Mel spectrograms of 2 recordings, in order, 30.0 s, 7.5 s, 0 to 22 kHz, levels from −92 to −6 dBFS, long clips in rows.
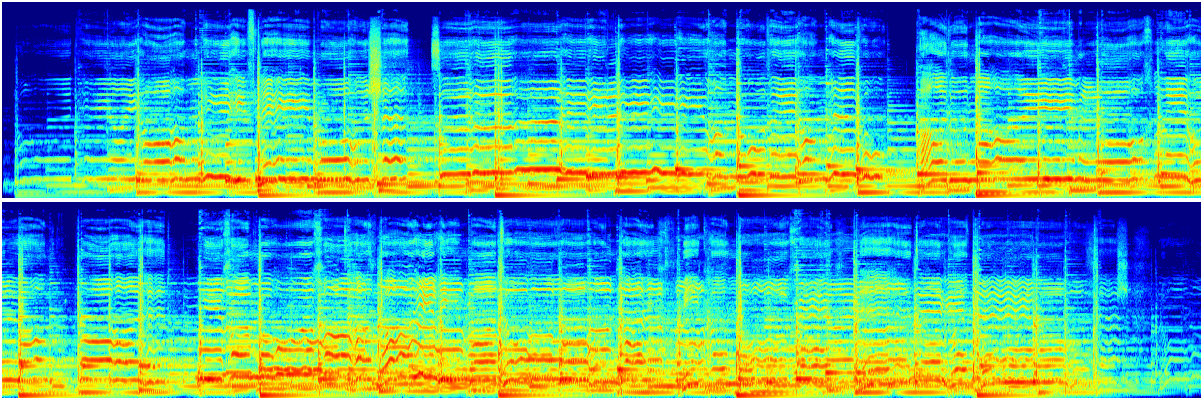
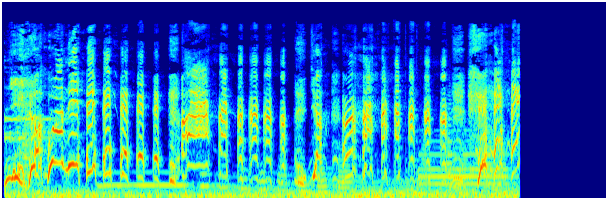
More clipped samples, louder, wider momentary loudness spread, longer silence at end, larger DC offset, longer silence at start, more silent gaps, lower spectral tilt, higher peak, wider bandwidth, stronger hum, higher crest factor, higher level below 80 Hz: neither; first, -20 LUFS vs -27 LUFS; about the same, 7 LU vs 6 LU; second, 0.2 s vs 1.1 s; neither; first, 0.15 s vs 0 s; neither; first, -5.5 dB/octave vs -3 dB/octave; first, -2 dBFS vs -12 dBFS; first, 17.5 kHz vs 14.5 kHz; neither; about the same, 18 dB vs 18 dB; first, -32 dBFS vs -42 dBFS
